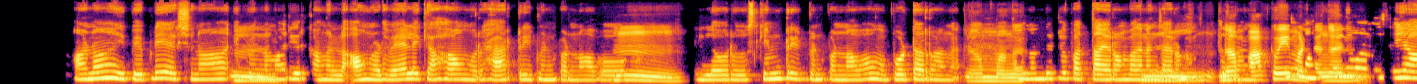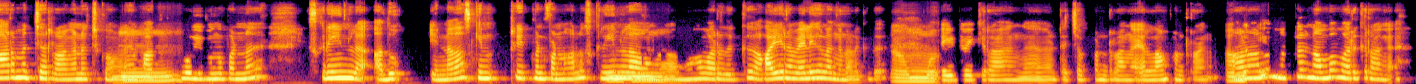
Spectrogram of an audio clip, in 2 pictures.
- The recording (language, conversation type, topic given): Tamil, podcast, சமூகவலைதளங்கள் தொலைக்காட்சி நிகழ்ச்சிகள் பிரபலமாகும் முறையை எப்படி மாற்றுகின்றன?
- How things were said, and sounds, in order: in English: "ஹேர் ட்ரீட்மென்ட்"; drawn out: "ம்"; in English: "ஸ்கின் ட்ரீட்மென்ட்"; tongue click; "ஆமாங்க" said as "நாமாங்க"; drawn out: "ம்"; chuckle; other noise; in English: "ஸ்க்ரீன்ல"; in English: "ஸ்கின் ட்ரீட்மென்ட்"; drawn out: "ம்"; in English: "ஸ்க்ரீன்ல"; in English: "டச் அப்"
